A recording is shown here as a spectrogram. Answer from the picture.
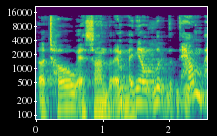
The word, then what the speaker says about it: Ato Essandoh: It's Ato, but if you don't have a Ghanaian accent, mm-hmm. – you're not going to say it right.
